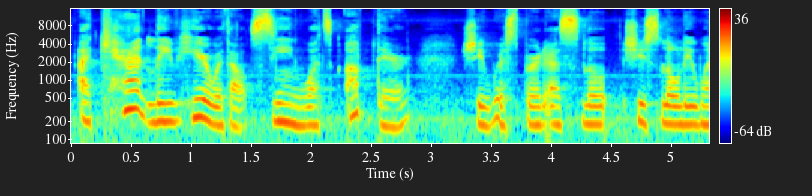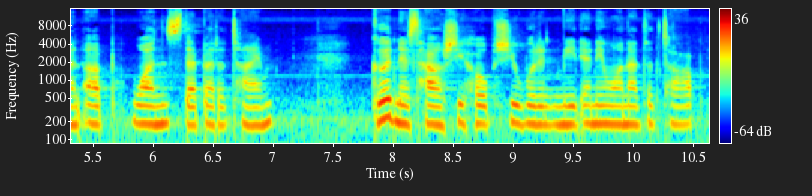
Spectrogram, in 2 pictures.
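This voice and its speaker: A woman reading a children's storybook aloud, expressive and slowing down on key phrases. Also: on the low side. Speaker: storybook reader. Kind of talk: storybook read-aloud narration.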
